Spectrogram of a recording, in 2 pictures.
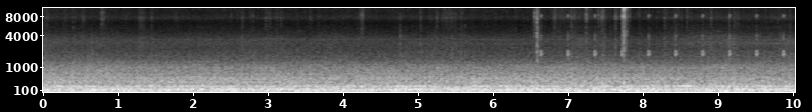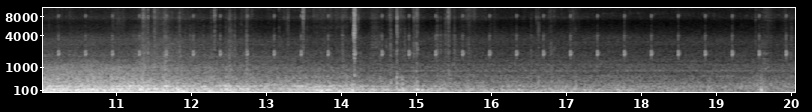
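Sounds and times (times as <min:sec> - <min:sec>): car cabin road rumble: 0:00.0 - 0:20.0
turn indicator ticking: 0:06.5 - 0:20.0.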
